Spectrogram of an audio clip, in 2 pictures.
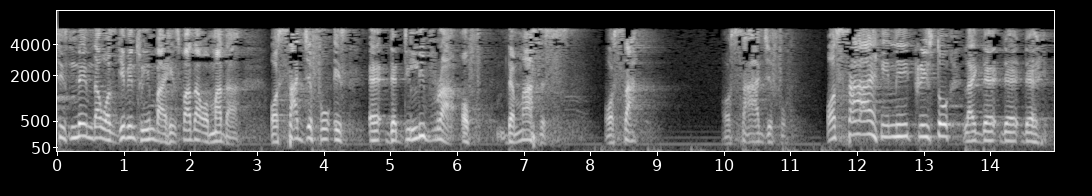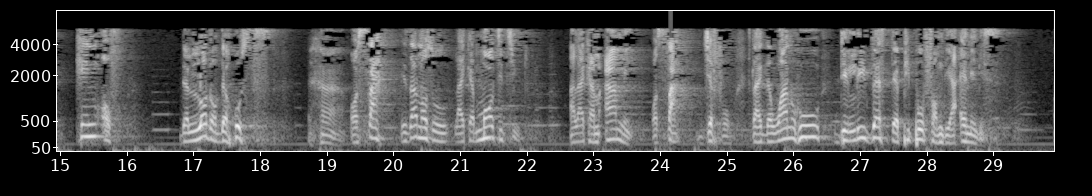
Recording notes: Preached at the Christmas Day Service - Makarios Cathedral, HQ. Preached at the Christmas Day Service - Makarios Cathedral, HQ.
